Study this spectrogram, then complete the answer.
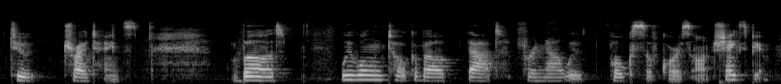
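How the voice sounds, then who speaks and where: A young woman giving a casual lesson on verse, pausing on fillers and correcting herself as she goes. Her voice sits on the lower side, and her intonation barely rises or falls. She sounds like a student sharing her own study method. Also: creaky, a bit bright, poor audio. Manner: thinking aloud, with frequent fillers and self-corrections. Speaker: student explaining a poem. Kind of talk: casual explanatory lesson over slides.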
